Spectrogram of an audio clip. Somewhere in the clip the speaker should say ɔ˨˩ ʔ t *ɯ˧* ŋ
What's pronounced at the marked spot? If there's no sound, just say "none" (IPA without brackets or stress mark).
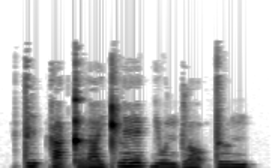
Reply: ɯ˧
